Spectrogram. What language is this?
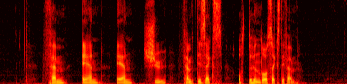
Norwegian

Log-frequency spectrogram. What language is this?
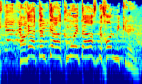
Hebrew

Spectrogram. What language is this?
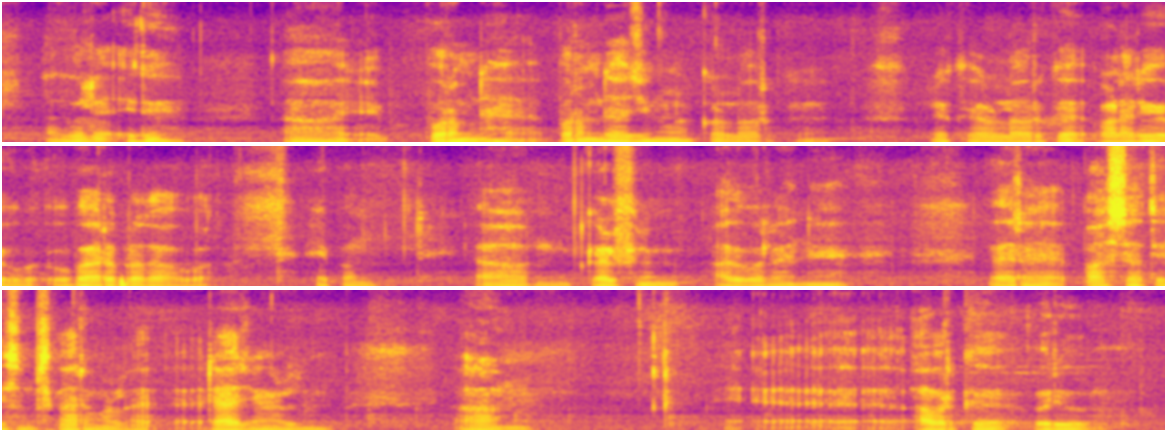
Malayalam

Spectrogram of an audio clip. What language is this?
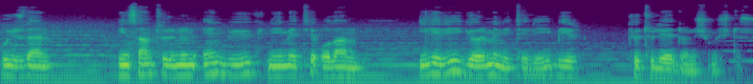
Turkish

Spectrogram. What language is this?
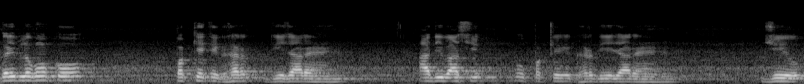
Hindi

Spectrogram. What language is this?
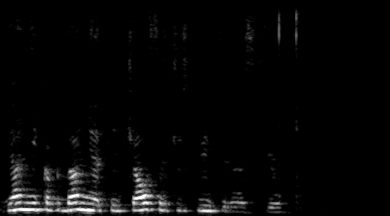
Russian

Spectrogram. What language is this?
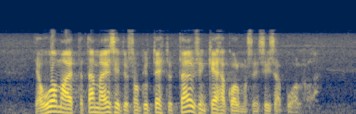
Finnish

